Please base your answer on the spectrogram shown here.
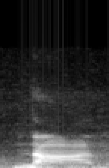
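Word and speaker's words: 難: I eat an orange Nan it's not N means difficult and it's difficult to pronounce so it start with n and ends with another n n n and it's in a low tone so n practice and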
